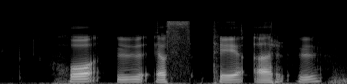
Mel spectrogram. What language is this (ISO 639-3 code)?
swe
